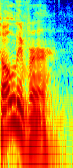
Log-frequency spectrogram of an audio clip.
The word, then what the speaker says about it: Oliver: My name is Oliver. – Can you spell it? – O-L-I-V-E-R. Oliver. – What is your last name? – Brooks. B-R-O-O-K-S.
